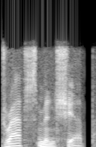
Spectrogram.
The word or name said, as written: draftsmanship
